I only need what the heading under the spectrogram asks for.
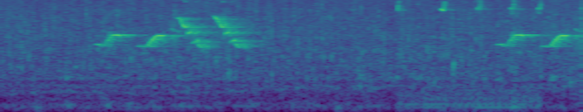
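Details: Tiziu, or blue-black grassquit, giving its 'tui tui zel zel' song near a waterfall: one sharp, high, chirped phrase of rapid notes, then the start of another, with splashing water below.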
